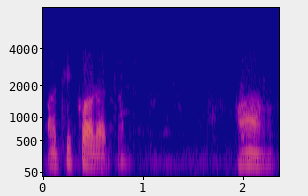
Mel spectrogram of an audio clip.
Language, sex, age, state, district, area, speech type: Maithili, female, 60+, Bihar, Muzaffarpur, rural, conversation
